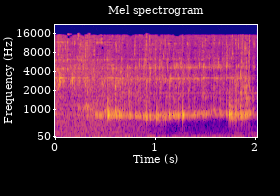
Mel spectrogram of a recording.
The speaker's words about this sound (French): ce vin est prêt pour la mise demain. Tiens, vous tirez un verre pour que vous puissiez déguster. Ça sent bon, hein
